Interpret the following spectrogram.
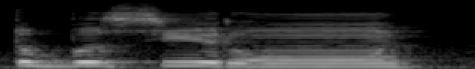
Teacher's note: تبصرون، واو ساکن سے پہلے پیش ہے تو واو مدہ بن رہی ہے، ایک الف کی مقدار کھینچ کر پڑھا جائے گا. با ساکن ہے، با حرف قلقلہ میں سے قلقلہ کے ساتھ ادا کیا جائے گا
